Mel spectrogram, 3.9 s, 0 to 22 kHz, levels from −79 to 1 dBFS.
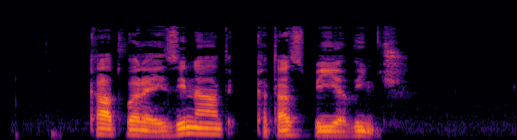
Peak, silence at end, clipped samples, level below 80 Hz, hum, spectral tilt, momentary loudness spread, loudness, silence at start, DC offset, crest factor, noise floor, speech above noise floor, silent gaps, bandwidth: -4 dBFS; 0.9 s; under 0.1%; -56 dBFS; none; -4.5 dB/octave; 12 LU; -24 LUFS; 0.7 s; under 0.1%; 22 dB; -66 dBFS; 43 dB; none; 11.5 kHz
